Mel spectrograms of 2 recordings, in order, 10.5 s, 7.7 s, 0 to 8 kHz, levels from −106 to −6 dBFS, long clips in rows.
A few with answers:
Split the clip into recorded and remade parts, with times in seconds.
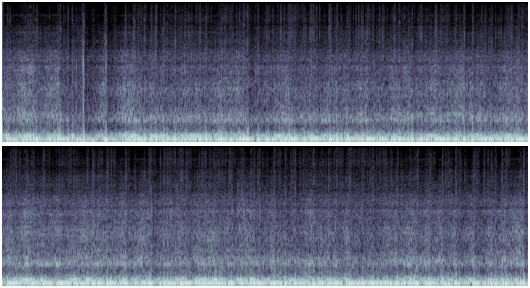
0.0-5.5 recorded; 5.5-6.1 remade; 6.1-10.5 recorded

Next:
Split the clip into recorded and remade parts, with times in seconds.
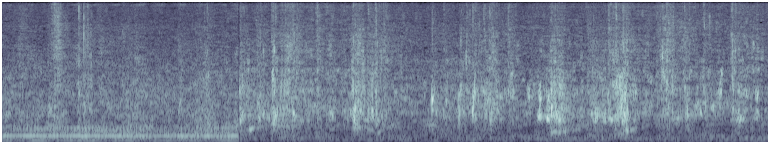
0.0-1.4 recorded; 1.4-2.0 remade; 2.0-2.8 recorded; 2.8-3.5 remade; 3.5-7.7 recorded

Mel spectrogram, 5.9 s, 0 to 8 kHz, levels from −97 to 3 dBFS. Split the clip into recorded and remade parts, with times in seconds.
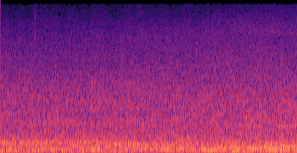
0.0-5.9 recorded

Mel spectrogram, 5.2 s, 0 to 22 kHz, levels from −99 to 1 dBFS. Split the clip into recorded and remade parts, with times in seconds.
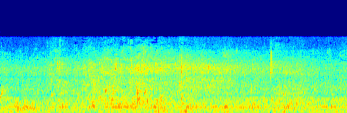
0.0-5.2 recorded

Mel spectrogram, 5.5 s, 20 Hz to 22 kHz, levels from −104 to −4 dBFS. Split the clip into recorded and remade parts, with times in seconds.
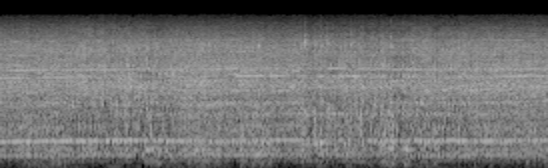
0.0-0.7 recorded; 0.7-1.8 remade; 1.8-3.1 recorded; 3.1-4.7 remade; 4.7-5.5 recorded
